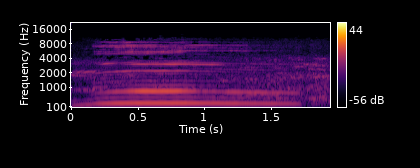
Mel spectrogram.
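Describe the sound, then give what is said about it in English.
A human voice imitates a cow being worried by a sheepdog with one long, steady, mid-pitched moo that rises briefly at the start, holds for over a second, then cuts off. “That's a cow being worried by a sheepdog.”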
